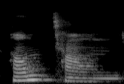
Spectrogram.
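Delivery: "hometown" slow, T released like ch; aspirated T in hometown. Shown as a demonstration. Teacher modelling the fix, slow "hometown" with puffed T. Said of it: "harusnya pakai C".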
